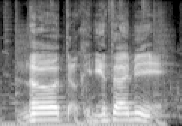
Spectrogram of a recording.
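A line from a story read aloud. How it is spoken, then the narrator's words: Rude curt pirate. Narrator (Russian): грубо бросил пират Аль-Ваджи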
